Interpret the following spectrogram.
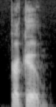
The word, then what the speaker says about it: Grogu: favreau on tv and he emphasized the first syllable which i've i've heard nobody else do grogu gregoo gogu is what he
